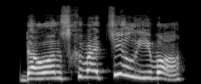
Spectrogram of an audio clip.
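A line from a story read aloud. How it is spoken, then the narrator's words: Shouting. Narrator (Russian): закричала мисс Мордстон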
